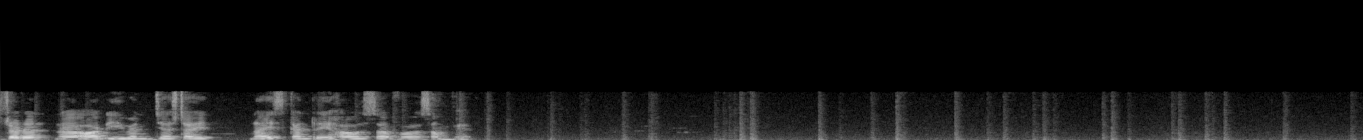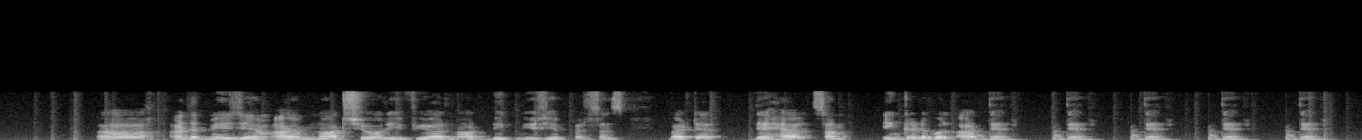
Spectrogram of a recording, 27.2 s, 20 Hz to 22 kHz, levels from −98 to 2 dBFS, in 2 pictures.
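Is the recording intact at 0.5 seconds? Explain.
No. From 0.43 to 0.59 s the speech is cut by the noise suppressor: it mistakes part of the speech for background noise and turns it down along with the room noise, by about 10 dB at the deepest point, over roughly a tenth of a second in total. The sound there seems swallowed and faint. On a waveform the envelope dips, and a spectrogram shows the speech energy thinning into a pale gap before it returns.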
